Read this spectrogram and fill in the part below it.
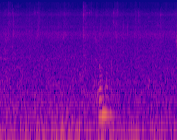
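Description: Steady rain falls during Hurricane Milton, a dense, even hiss of drops on surfaces throughout, with a brief voice speaking near the middle.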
